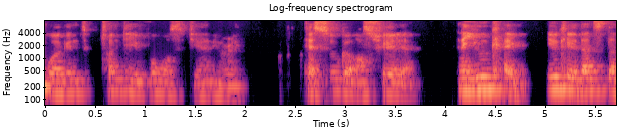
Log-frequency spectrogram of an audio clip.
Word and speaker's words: K8SUG: And also we're going to have a K8SUG So if you don't know how to pronounce it, K8SUG, Kubernetes User Group, I say the K8SUG, okay?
